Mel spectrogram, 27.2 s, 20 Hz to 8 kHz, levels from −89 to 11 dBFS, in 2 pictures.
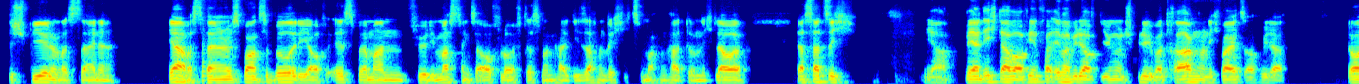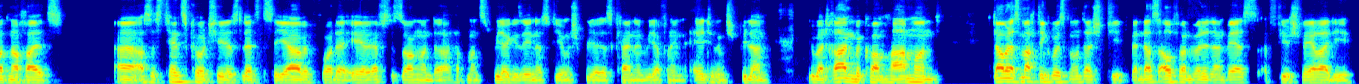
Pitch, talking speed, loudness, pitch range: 95 Hz, 225 wpm, -21 LUFS, 90-100 Hz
